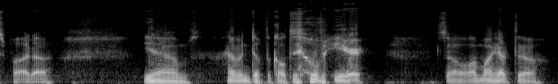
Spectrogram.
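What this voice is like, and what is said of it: Sick, congested voice. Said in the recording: “I'm sort of sick right now. I'm not sure if you can tell by my voice ... I think I have a chest congestion right now”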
